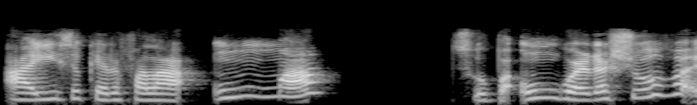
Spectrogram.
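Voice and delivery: ordinary talk, nothing marked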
